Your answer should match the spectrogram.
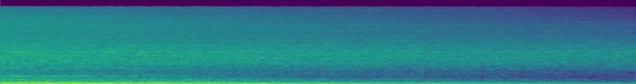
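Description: The closing tail of an electronic house track: a wash of white-noise hiss over a low bass note, fading away steadily after the beat has stopped.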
